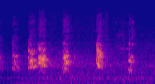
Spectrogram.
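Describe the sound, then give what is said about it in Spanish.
A small puppy barks about six times in short, irregular bursts, moderately loud, over a low background hum with no one speaking. “Entonces le llevaron un perro.”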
